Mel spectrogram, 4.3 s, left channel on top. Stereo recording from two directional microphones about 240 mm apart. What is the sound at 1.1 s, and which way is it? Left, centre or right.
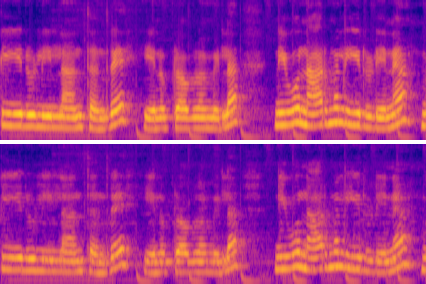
A woman's voice, centre.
